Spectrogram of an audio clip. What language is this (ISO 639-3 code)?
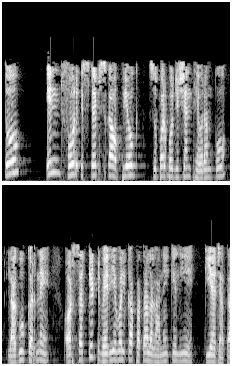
hin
